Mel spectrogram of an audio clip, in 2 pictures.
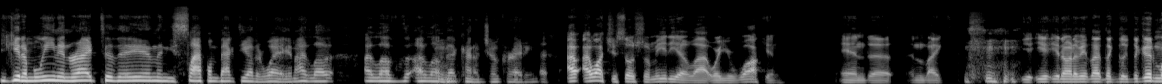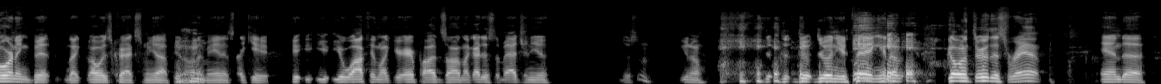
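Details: Adult male with a real stutter, word repetitions in conversational speech; stuttering.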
